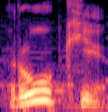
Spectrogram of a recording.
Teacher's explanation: the plural, hands, руки, stress on the first syllable again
